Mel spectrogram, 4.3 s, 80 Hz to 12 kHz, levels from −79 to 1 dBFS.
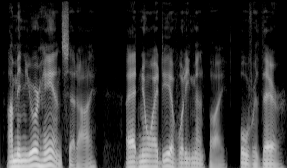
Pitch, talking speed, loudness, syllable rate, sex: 95 Hz, 235 wpm, -18 LUFS, 5.8 syllables/s, male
